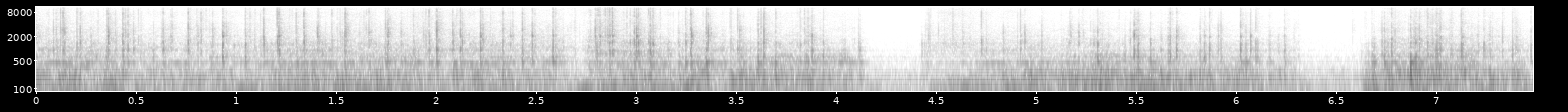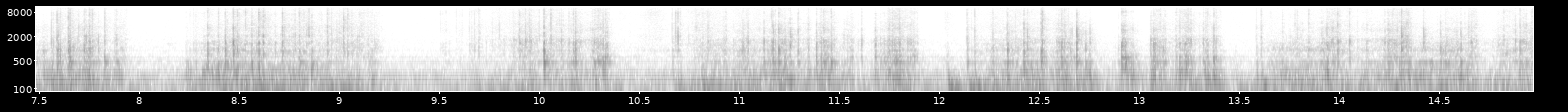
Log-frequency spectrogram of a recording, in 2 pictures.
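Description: Long nails tap and scratch the lid of a flat, hollow yellow case with a textured faux-leather covering. Dense, rapid, uneven tapping and rough scratching continue throughout with a hollow, low-heavy body, broken by several brief quiet pauses.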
